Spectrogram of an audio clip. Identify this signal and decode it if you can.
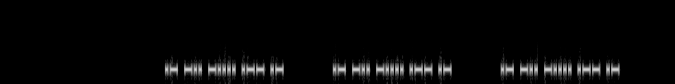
Morse code, heard as a keyed tone, about 49 wpm, 700 Hz. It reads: AD6WA AD6WA AD6WA
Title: USA Call Signs - 5 Characters - Repeated 3x - 50wpm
